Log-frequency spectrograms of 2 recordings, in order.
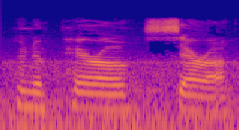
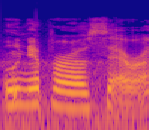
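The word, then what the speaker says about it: Junípero Serra: And speaking of great padres, I know that anybody who's lived in California knows the name Junipero Serra. Did I pronounce it right? Junipero Serra. Junipero Serra.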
